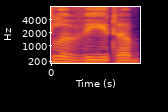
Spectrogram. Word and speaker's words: Lyvita: about the life they see by my guest levita and levita is spelled l y v as in Victor I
